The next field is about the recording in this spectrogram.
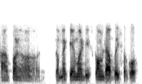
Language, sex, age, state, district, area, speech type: Gujarati, male, 60+, Gujarat, Valsad, rural, conversation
